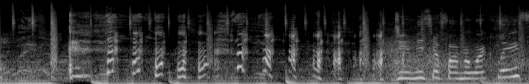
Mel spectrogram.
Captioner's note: laughs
